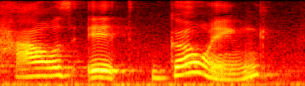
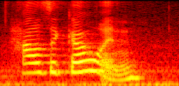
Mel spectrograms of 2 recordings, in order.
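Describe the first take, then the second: First: Each word is pronounced fully and separately. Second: The words link together and the final g drops.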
